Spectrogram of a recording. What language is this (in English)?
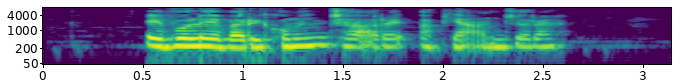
Italian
